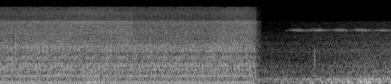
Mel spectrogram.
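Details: Hyundai Venue BS6 three-cylinder petrol engine idling smoothly and evenly with no stumble, after repair of a misfire on cylinder three that caused a check engine light and rpm not exceeding 3000.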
